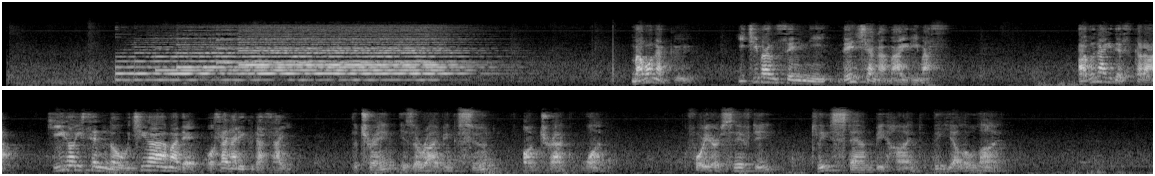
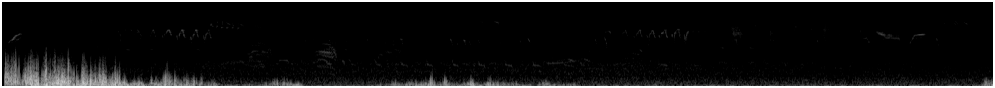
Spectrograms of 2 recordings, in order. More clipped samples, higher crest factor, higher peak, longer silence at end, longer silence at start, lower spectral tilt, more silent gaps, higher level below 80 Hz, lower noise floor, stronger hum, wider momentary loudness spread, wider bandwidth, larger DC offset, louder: neither; about the same, 20 dB vs 22 dB; first, -2 dBFS vs -6 dBFS; about the same, 0 s vs 0 s; about the same, 0.05 s vs 0.05 s; second, -2 dB/octave vs -10 dB/octave; neither; second, -54 dBFS vs -36 dBFS; second, -45 dBFS vs -55 dBFS; neither; second, 18 LU vs 27 LU; about the same, 10.5 kHz vs 11.5 kHz; neither; first, -20 LUFS vs -27 LUFS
